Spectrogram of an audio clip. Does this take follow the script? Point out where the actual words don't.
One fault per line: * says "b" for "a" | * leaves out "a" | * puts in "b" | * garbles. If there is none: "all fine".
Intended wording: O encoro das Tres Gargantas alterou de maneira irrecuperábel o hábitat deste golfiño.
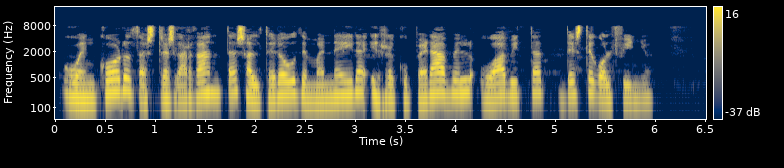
all fine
